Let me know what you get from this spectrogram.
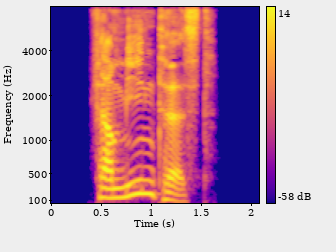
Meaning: inflection of verminen: 1. second-person singular preterite 2. second-person singular subjunctive II
- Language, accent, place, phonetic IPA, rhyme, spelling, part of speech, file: German, Germany, Berlin, [fɛɐ̯ˈmiːntəst], -iːntəst, vermintest, verb, De-vermintest.ogg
